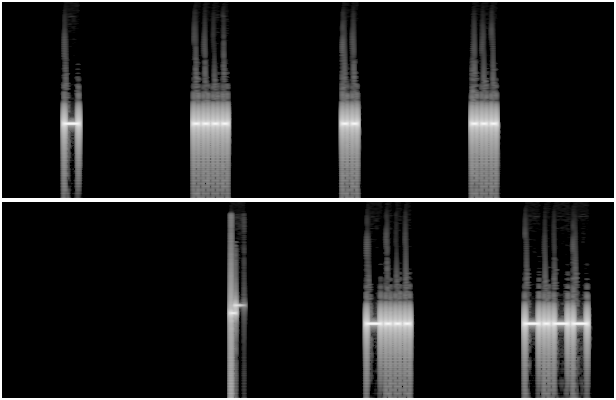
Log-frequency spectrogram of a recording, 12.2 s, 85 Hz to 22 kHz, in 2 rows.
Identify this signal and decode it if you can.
Morse code, heard as a keyed tone, about 25 wpm, spaced as for 7 wpm, 700 Hz. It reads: THIS BY
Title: 8x Character Spacing - Top 100 Words - 25wpm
